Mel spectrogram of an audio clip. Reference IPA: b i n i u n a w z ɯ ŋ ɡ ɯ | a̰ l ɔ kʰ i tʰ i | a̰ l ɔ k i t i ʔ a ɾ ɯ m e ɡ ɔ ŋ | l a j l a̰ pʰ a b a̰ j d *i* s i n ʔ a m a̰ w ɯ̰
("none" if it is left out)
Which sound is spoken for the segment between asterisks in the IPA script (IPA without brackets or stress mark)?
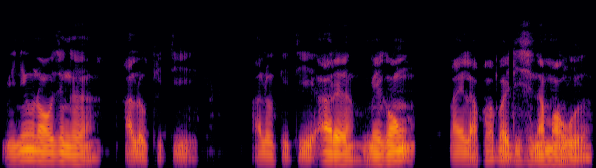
i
